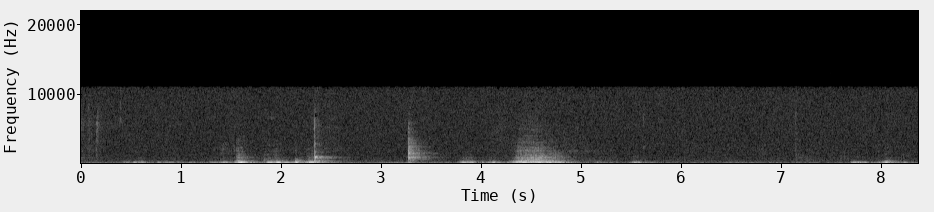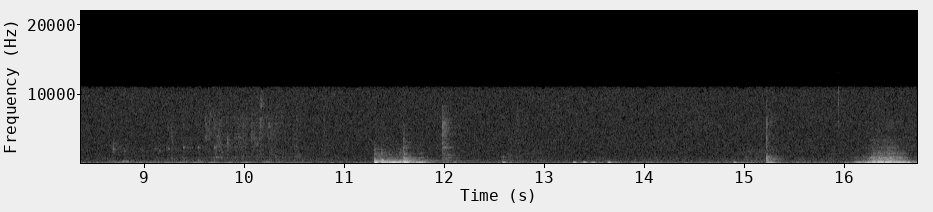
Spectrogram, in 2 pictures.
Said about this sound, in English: So I'm going to close this episode out with opening a bottle of Driftless Glen Mythical Pick. Excuse me.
